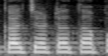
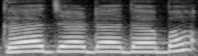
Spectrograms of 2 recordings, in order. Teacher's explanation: अघोष में आपको क्या था, झंकृत कम करती है, और सघोष में ज़्यादा झंकृत करती है स्वर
